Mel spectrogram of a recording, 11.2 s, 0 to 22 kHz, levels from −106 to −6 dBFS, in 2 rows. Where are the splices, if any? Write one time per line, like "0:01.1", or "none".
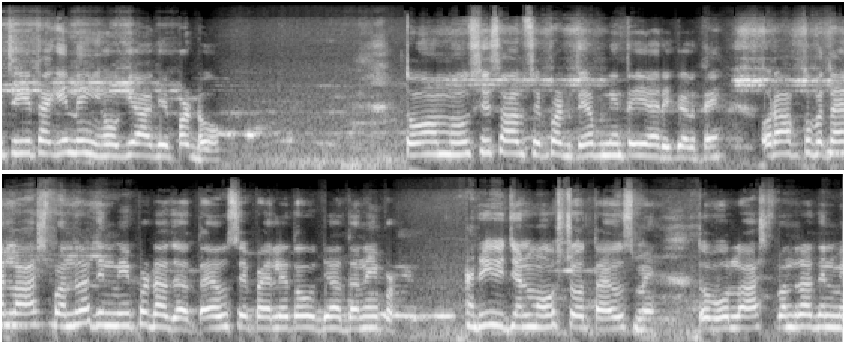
none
